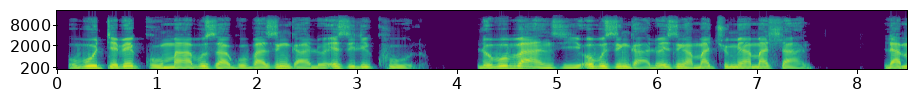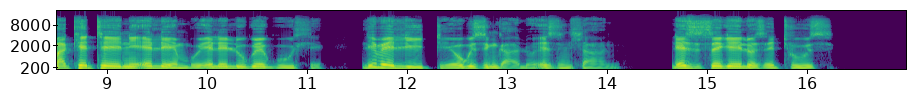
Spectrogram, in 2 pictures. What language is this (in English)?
North Ndebele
